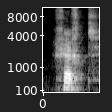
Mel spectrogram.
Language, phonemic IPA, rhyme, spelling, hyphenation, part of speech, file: Dutch, /ɣɛrt/, -ɛrt, Gert, Gert, proper noun, Nl-Gert.ogg
- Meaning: a male given name derived from Gerard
